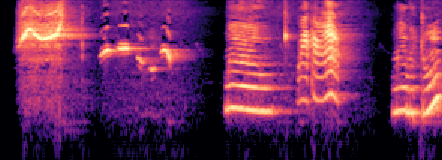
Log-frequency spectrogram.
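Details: Talking pet parrot in its cage copying a cat's meow: a high bent whistle, short stepped whistles, then rich harmonic nasal tones that waver and rise like mewing.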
